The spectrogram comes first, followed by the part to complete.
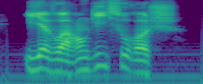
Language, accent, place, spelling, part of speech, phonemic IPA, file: French, France, Lyon, y avoir anguille sous roche, verb, /i.j‿a.vwa.ʁ‿ɑ̃.ɡij su ʁɔʃ/, LL-Q150 (fra)-y avoir anguille sous roche.wav
- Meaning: for there to be something fishy and suspicious going on, for there to be something in the wind, in the offing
